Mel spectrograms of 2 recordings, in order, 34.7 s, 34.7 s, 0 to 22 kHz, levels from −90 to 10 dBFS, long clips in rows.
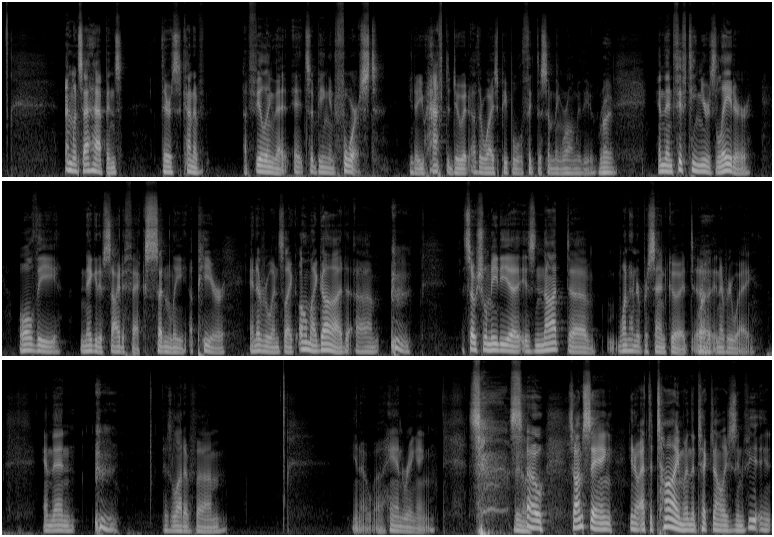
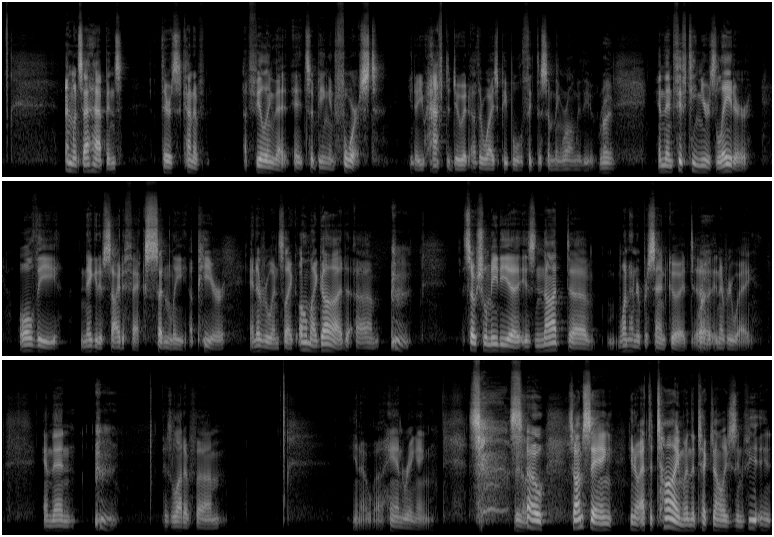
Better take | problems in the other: first | thin; very; fading below 350 Hz

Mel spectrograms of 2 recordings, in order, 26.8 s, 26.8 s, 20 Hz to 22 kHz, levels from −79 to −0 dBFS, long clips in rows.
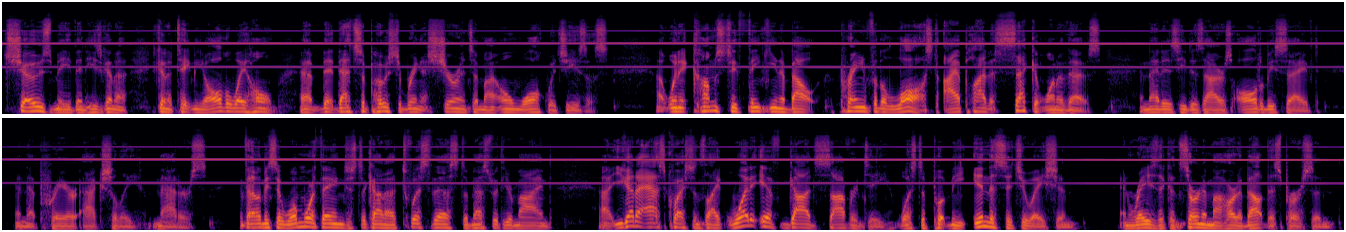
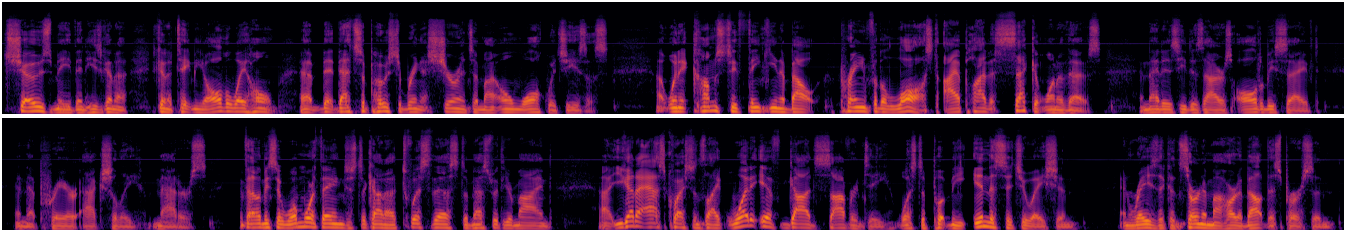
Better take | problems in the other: second | high-pitched whine; loud; throughout; 5 kHz, 7 dB below the speech; faint in the second

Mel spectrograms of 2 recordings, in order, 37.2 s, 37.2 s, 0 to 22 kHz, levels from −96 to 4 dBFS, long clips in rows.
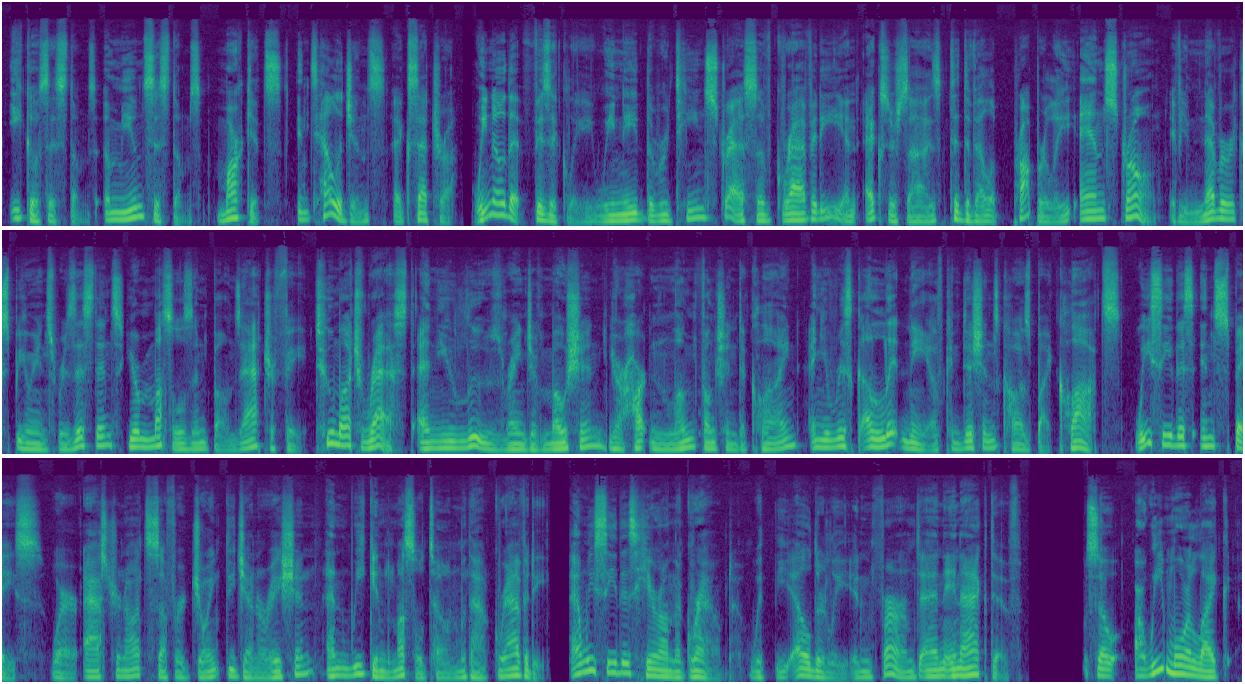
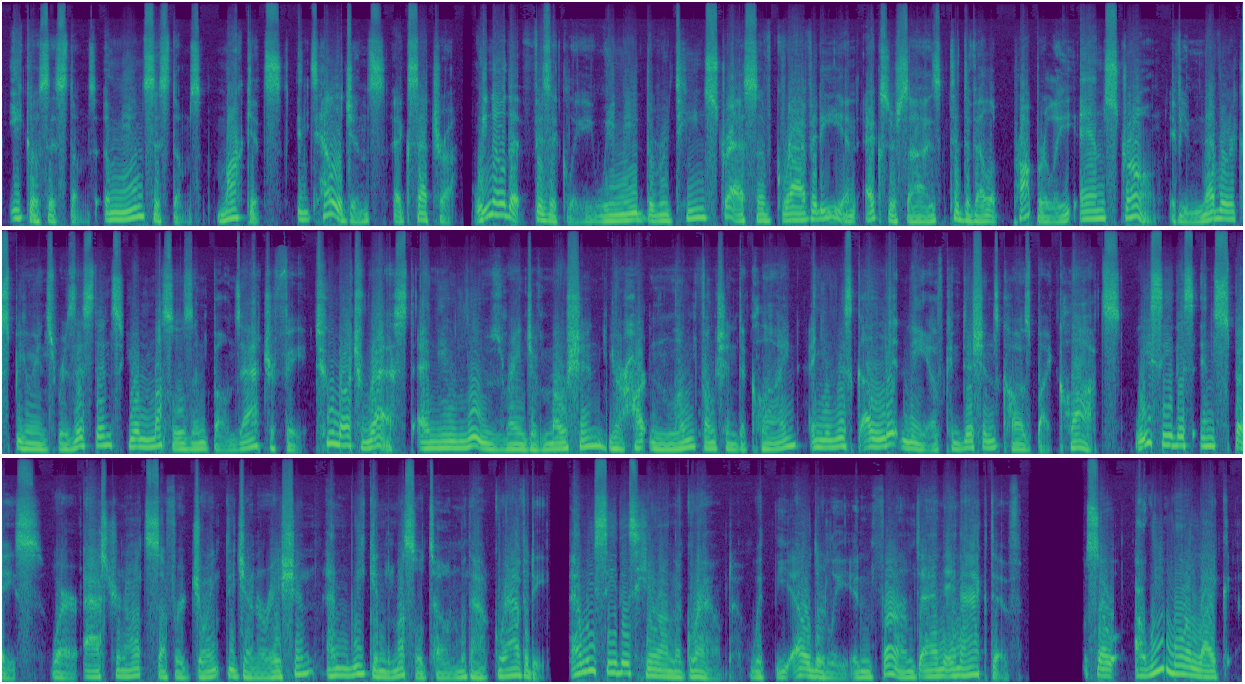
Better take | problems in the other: first | distortion; heavy; 19% of the sound clipped

